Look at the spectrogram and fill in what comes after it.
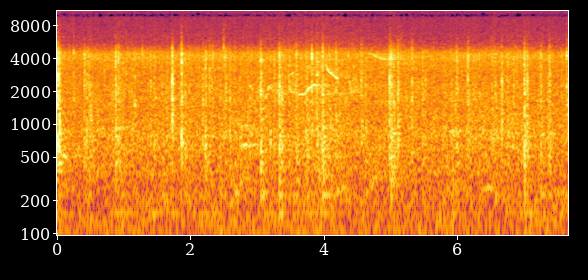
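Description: Faint, scattered raindrops ticking and pattering, with a few short bird chirps now and then.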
